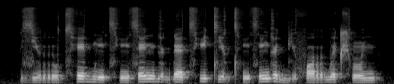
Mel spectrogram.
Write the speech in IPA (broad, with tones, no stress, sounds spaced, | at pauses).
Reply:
zʲ u˩ r u˩ t͡sʰ e˧ d b ĩ˩ t͡sʰ ĩ˩ s e˥ n ɡ ø˧ ɡ ɗ ɛ˧ t͡sʰ i˥ tʲ ɔ˧ ɡ tʰ ĩ˩ s ĩ˥ ɡ ø˩ d bʲ o˩ f ɔ˧ r b ə˥ t͡ʃʰ õ˧ nʲ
